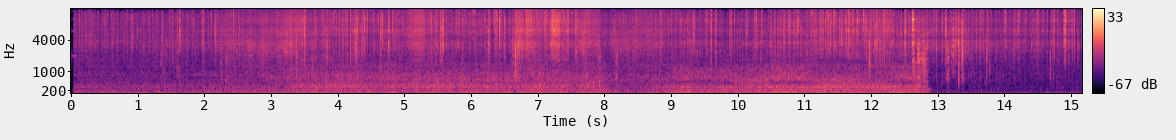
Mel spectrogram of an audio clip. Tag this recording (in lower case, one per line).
fire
